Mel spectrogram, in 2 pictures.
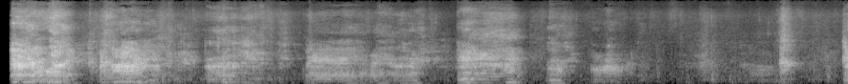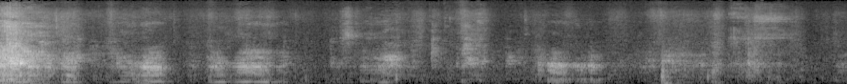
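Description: A German Shepherd and a smaller brown dog play-fighting, growling in irregular bursts that are loudest at the start and again about eight seconds in, then quieter and sparser toward the end.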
